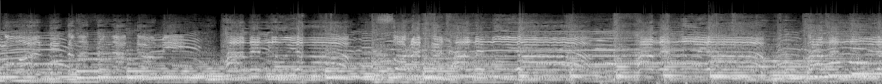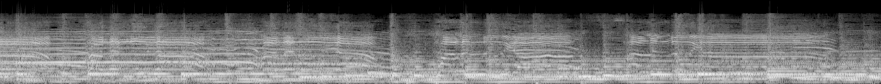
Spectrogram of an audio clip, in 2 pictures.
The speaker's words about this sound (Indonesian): Hari ini ada setiap nyanyian pujian, ada sorak sorak yang membahana, ada tepik sorak, ada tepuk tangan menyatakan kebesaran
